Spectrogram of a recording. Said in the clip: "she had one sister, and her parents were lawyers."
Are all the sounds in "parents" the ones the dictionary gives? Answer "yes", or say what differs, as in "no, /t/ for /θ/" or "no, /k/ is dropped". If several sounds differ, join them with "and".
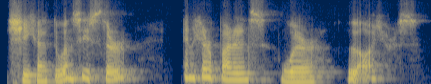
yes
